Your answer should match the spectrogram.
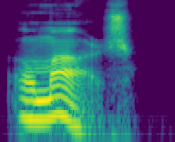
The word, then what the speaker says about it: homage: And what's this homage stuff? – That's the way you pronounce it, homage.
